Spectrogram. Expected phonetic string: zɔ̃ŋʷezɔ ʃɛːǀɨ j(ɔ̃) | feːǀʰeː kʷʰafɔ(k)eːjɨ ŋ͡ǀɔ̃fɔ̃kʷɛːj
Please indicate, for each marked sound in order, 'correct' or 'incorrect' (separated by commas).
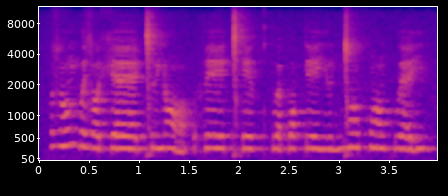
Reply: correct, correct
